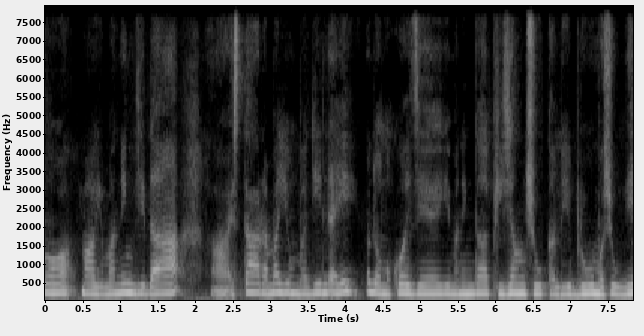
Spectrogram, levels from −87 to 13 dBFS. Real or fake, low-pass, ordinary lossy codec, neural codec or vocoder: fake; none; none; codec, 16 kHz, 1 kbps, X-Codec, WavLM features, trained on Multilingual LibriSpeech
